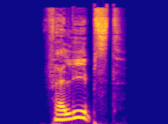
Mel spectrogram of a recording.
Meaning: second-person singular present of verlieben
- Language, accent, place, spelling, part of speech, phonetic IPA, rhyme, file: German, Germany, Berlin, verliebst, verb, [fɛɐ̯ˈliːpst], -iːpst, De-verliebst.ogg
